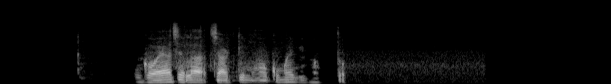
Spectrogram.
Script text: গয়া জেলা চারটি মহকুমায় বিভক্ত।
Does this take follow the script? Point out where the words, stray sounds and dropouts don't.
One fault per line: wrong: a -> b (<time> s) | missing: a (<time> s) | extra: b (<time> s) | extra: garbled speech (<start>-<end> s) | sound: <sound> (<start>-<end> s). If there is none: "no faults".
no faults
